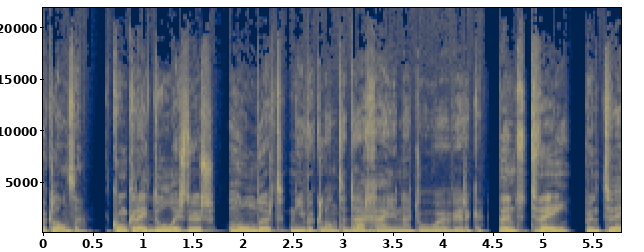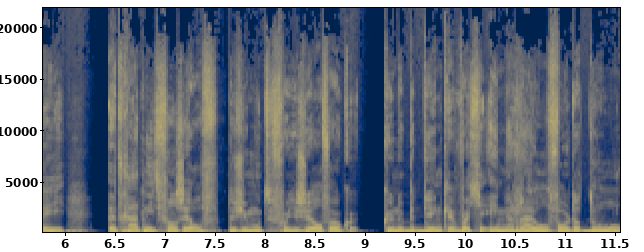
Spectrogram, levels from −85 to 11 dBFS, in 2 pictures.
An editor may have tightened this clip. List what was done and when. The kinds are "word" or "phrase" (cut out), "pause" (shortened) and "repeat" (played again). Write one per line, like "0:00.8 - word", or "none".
none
